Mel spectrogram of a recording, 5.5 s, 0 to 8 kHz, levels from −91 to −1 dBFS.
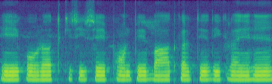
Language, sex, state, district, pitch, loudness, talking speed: Hindi, male, Jharkhand, Deoghar, 110 Hz, -17 LUFS, 120 wpm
